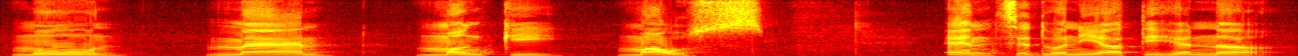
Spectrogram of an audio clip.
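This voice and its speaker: A man teaching a phonics lesson at a very slow pace. He sets out each example word one at a time in a deliberate way. His voice is clear and smooth and sits a little on the high side.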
